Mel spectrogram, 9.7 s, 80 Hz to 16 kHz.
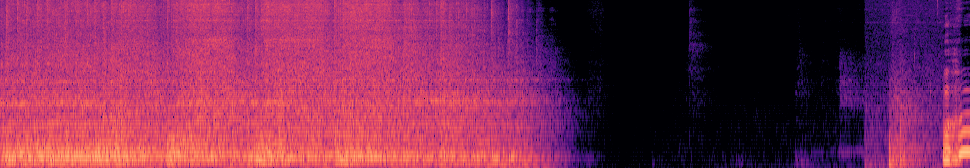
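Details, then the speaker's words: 1989 Honda CR250 two-stroke that had been sitting, first start after carb cleaning: fast, uneven metallic clatter over rough running before it cuts out; lower-end rattle, engine seen moving in frame, loose engine mounts suspected, cause unknown. "she fired up I can definitely hear what he's talking about there's definitely a rattle down there we'll have to investigate that all right so it sounds pretty good except for that rattle sound up here"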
